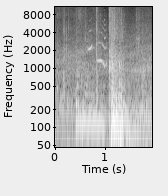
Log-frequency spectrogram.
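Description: A single heavy door thuds shut as a woman ushers visitors out, a solid low slam after a moment of faint rustling and movement, with a brief rattle as it settles.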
